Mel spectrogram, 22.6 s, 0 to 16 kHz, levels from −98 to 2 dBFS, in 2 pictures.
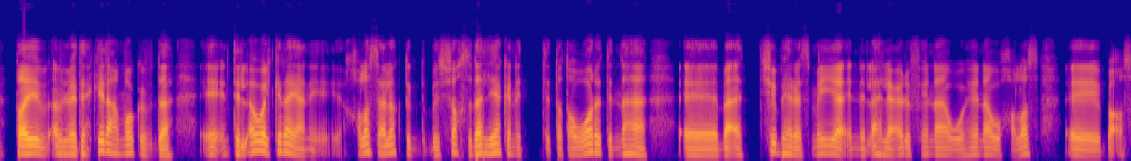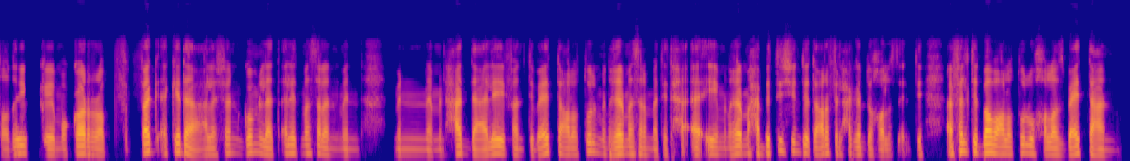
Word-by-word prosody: طيّب 130 -2 +9
قبل 125 0 0
ما 125 0 +4
تحكي 125 +8 +1
لي 160 - +5
عن 135 -4 0
موقف 130 -7 -1
ده، 100 +1 +3 0.3
أ - - -1
أنتِ 120 - -5
الأوّل 165 +7 +5
كده 160 +2 +3
يعني 100 -8 -1
خلاص 145 0 -2
علاقتِك 125 -1 -1 0.2
بالشخص 120 +4 -3
ده 130 +2 +7
اللي 135 +1 +1
هي 150 - +3
كانت 125 -6 -5 0.2
تطورت 140 +7 0
إنّها 120 0 0 0.4
آآ 105 -1 +2
بقت - - +3 0.2
شِبه 145 -5 -1
رسميّة، 125 +3 +1
إن 105 +1 -3
الأهل 120 +2 -1
عرف 115 0 -2
هنا 120 -1 -1
وهنا 110 +3 -3
وخلاص، 115 +3 -4 0.3
آآ 95 -3 +2
بقى - - -1
صديق 130 +6 -4 0.2
مُقرب 110 +3 +1 0.3
فجأة - - +4
كده، 145 -4 +2
علشان 115 +6 -6
جملة 145 -6 0
اتقالت 130 +4 -5
مثلًا 135 -3 -2
من 105 -1 -13 0.4
من 100 0 -13
من - - -15
حد 130 -2 +1
عليه، 105 +7 +1
فأنتِ 110 -3 -8
بعدتِ 145 - -1
على 110 -1 -2
طول 165 +4 -5
من 125 - -12
غير 120 +3 +5
مثلًا 120 -1 -5
ما 105 - -7
تتحققي؟ 125 - -3
من 110 -1 -14
غير 130 +3 +4
ما 125 - -6
حبيتيش 135 +7 -3
أنتِ 155 -3 -4
تعرفي 125 +1 -1
الحاجات 120 0 -5
دي 115 - -6
خالص؟ 100 -1 -6
أنتِ - - -11 0.3
قفلتِ 165 -1 +1
الباب 150 -2 +7
على 125 -1 +2
طول 145 +2 -5
وخلاص 110 -5 -1
بعدتِ 125 +6 +1
عنّه؟ 100 -3 -1
120 Hz, 195 wpm, -26 LUFS, 110-135 Hz, 0.4 s, طيّب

